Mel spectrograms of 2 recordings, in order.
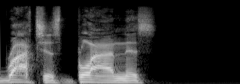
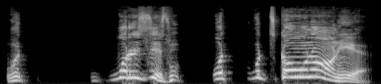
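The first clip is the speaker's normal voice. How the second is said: much higher, stammering alarm; shocked disbelief. Acted. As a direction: sputter in sudden shock. Told the summit ended without him.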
